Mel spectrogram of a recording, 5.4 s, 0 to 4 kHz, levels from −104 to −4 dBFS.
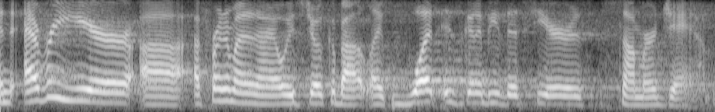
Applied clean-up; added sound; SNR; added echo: none; none; none; none.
